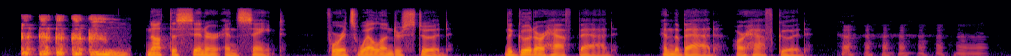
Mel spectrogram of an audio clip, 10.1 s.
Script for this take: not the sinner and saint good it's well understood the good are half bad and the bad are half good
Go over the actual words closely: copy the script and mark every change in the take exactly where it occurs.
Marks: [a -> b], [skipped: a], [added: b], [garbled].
not the sinner and saint [good -> for] it's well understood the good are half bad and the bad are half good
